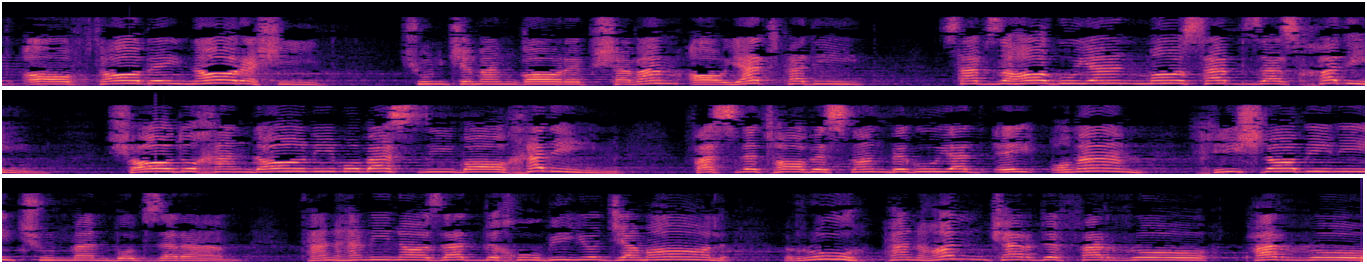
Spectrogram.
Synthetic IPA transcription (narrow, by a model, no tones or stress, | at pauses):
ɒːft̪ʰɒːbejnɒːɾæʃiːd̪̥ | t͡ʃʰunkʰe̞mænɢɒːɾe̞b̥ʃævæmɒːjæt̪pʰæd̪iːd̪̥ | sæbzehɒːɡuːjæːnd̪mɒːsæbzæzχæd̪iːm | ʃɒːd̪oxænd̪ɒːniːmobæsziːbɒːxæd̪iːm | fæsle̞t̪ʰɒːbe̞st̪ɒnbe̞ɡuːjæd̪e̞jʔomæm | χiːʃɾɒːbiːniːd̪̥̚t͡ʃʰunmænboɡzæɾæm | t̪ʰænɦæmiːnɒːzæd̪̚be̞χuːbiːjod͡ʒæmɒːl | ruːhpʰænɦɒnkʰæɾd̪e̞fæɾːo | pʰærːo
